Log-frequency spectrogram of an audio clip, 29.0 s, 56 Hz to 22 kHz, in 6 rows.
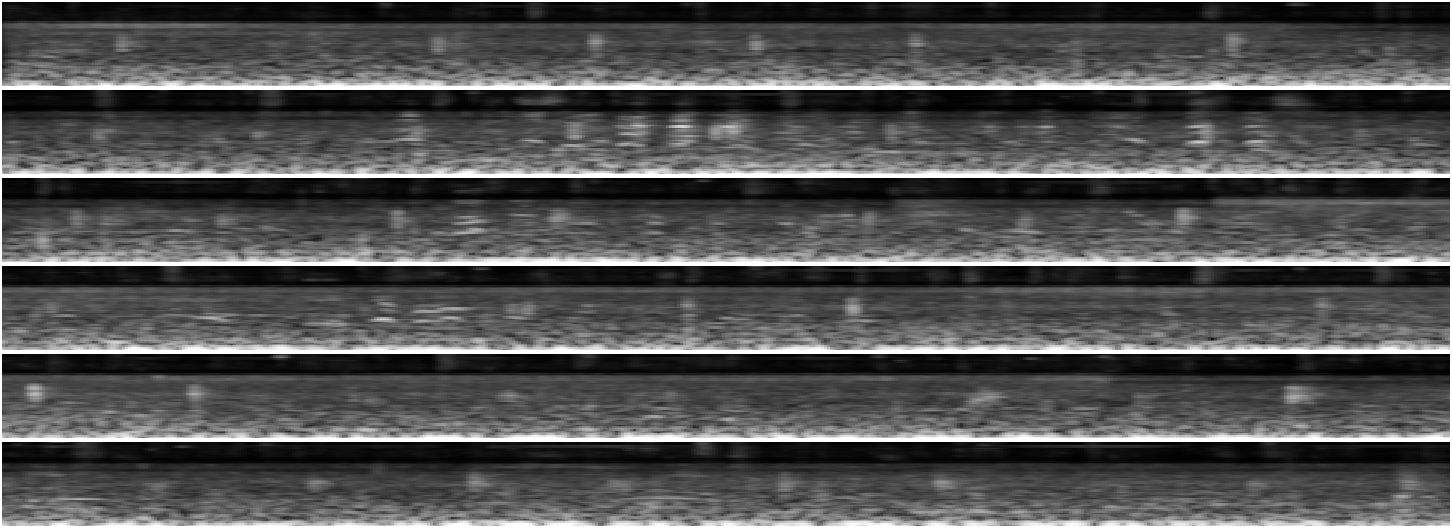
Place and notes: Follow the footsteps, Binaural recording, Zoom H6+ Soundman OKM II
Pudong, Shanghai, China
